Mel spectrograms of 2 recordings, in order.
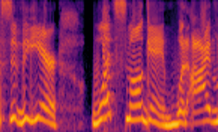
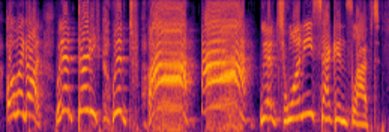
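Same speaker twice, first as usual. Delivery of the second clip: rising excited yelp; excited panic; 5 semitones higher than usual. Real, not acted. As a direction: panic as time runs out. Countdown panic near midnight.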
